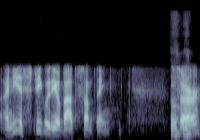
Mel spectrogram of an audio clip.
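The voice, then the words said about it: Put-on New York accent. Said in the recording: “he's a New York guy. He's got an accent.”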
